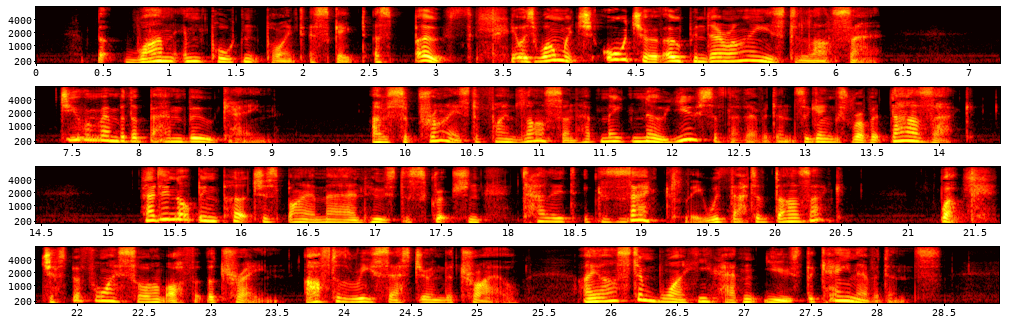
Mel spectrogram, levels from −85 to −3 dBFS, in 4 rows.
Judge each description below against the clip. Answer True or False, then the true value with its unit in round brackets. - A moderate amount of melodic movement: False (5.8 semitones)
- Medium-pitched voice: True (175 Hz)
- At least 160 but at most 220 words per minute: True (170 wpm)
